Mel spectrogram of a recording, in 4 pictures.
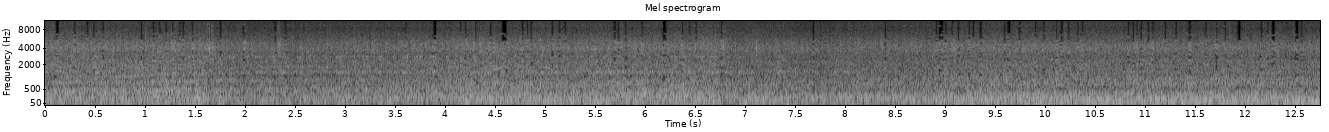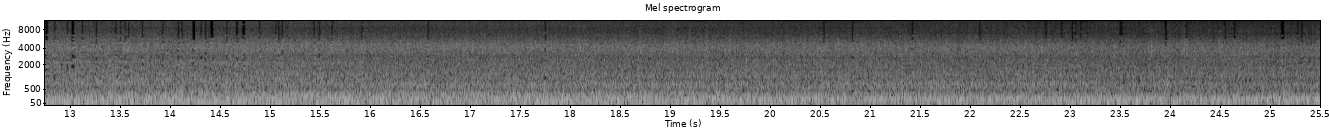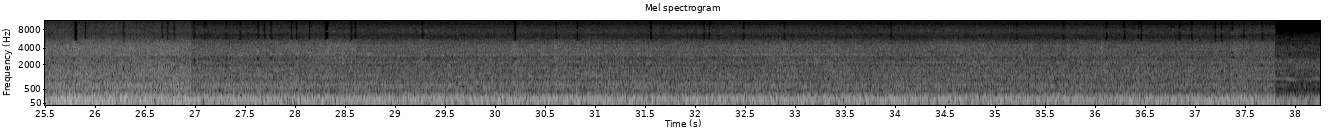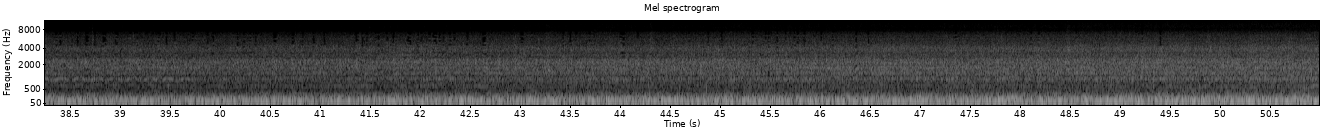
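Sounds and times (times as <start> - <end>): diesel engine droning: 0.0 - 37.8
machine hissing: 0.0 - 37.8.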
